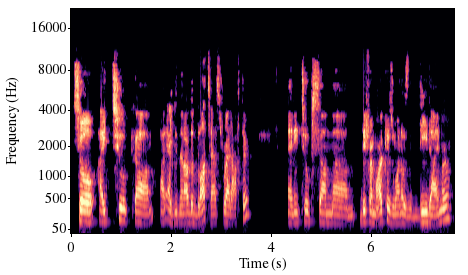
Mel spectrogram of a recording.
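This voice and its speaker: A man, telling his own story in an interview, reflective and halting with many fillers and restarts. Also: mid-range voice, mellow, husky, highs cut off. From Italy. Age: 50s. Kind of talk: personal testimony interview.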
